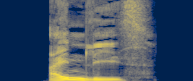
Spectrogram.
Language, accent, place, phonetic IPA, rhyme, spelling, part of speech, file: German, Germany, Berlin, [ˈaɪ̯nˌliːs], -aɪ̯nliːs, einließ, verb, De-einließ.ogg
- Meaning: first/third-person singular dependent preterite of einlassen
